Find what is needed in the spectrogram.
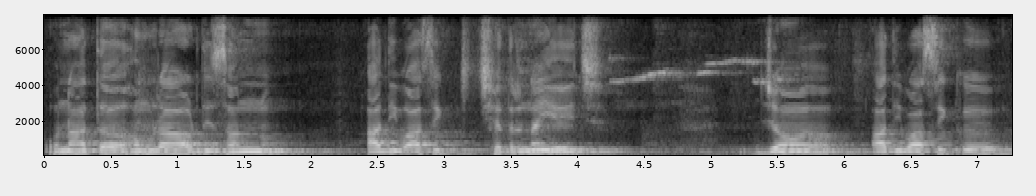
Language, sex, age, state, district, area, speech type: Maithili, male, 30-45, Bihar, Madhubani, rural, spontaneous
